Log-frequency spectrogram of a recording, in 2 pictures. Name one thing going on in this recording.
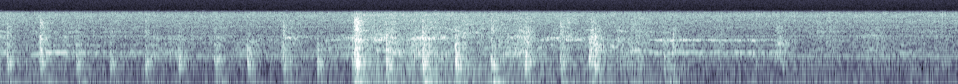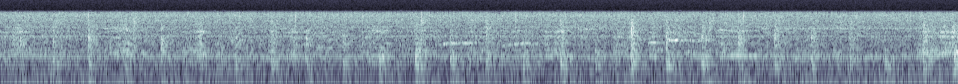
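Feet stomp and shuffle rhythmically on a hard floor.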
